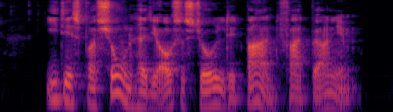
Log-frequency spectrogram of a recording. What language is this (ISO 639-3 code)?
dan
